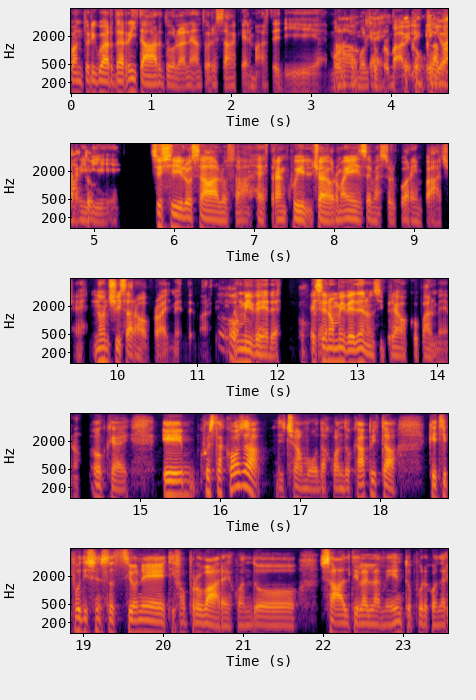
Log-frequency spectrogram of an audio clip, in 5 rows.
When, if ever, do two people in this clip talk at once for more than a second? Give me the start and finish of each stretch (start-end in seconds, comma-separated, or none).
3.3-5.1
